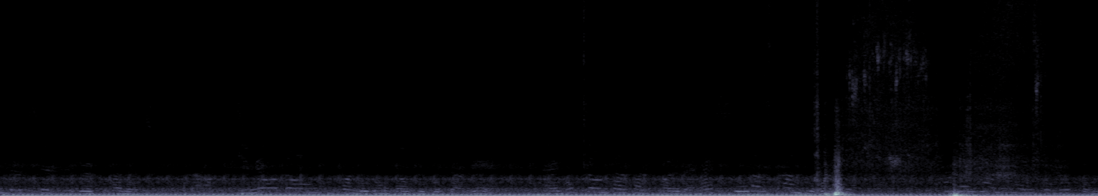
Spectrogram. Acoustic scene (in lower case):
car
